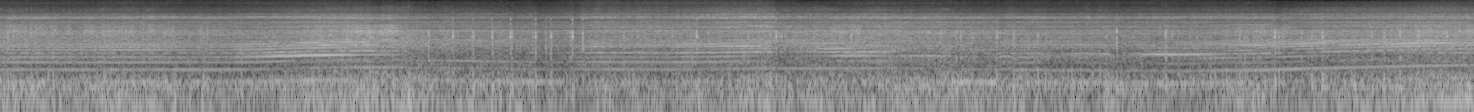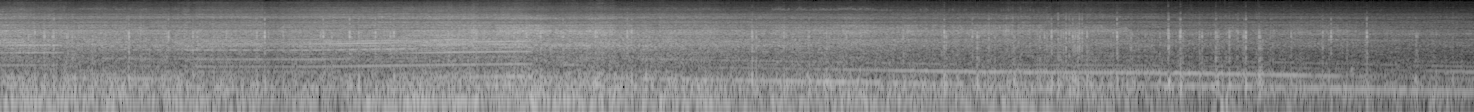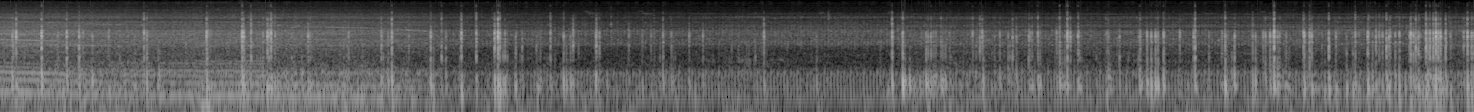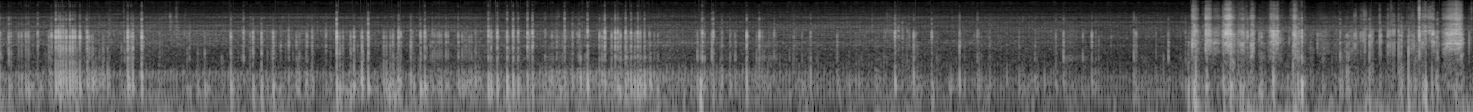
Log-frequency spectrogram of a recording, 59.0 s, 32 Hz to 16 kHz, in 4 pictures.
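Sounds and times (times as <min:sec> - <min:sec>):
wind buffeting microphone: 0:00.0 - 0:35.0
motorcycle engine slowing: 0:00.0 - 0:58.9
camera handling scraping: 0:56.0 - 0:58.9.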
